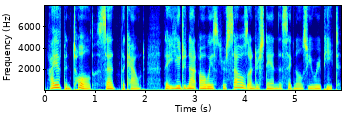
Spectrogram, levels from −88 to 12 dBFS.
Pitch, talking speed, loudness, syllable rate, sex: 185 Hz, 180 wpm, -18 LUFS, 4.9 syllables/s, female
